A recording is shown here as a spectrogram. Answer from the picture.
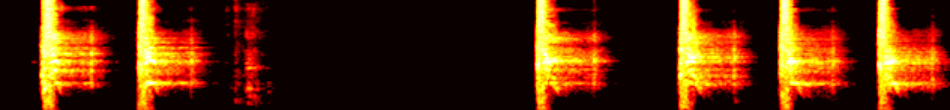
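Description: A puppy barking at a remote control that seems to have startled her: two sharp barks and a faint third in the first two seconds, then after a pause of about two seconds, four more in quick succession.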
